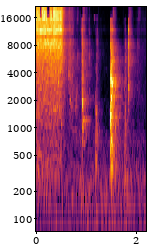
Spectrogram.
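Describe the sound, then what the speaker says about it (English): A short hiss of cooking spray onto a baking pan, followed by a few light clicks and taps of the pan being handled nearby. "All we need to do now is spray our pan"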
